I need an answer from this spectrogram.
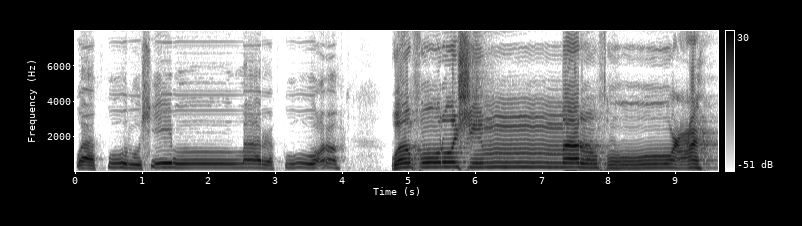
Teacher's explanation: tanwinnya baca satu, masuk ke mim karena dia idgham bigunnah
